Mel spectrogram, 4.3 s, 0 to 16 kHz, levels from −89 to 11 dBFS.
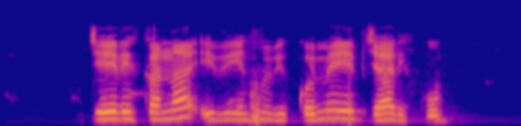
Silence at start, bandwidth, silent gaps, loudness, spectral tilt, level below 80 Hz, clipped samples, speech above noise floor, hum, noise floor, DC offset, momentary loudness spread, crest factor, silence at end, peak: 0.75 s; 7.4 kHz; none; -20 LUFS; -5 dB/octave; -60 dBFS; under 0.1%; 61 dB; none; -81 dBFS; under 0.1%; 11 LU; 18 dB; 0.6 s; -2 dBFS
